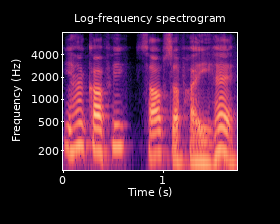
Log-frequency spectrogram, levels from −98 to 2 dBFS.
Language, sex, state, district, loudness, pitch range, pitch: Hindi, male, Jharkhand, Ranchi, -19 LUFS, 170-225 Hz, 205 Hz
